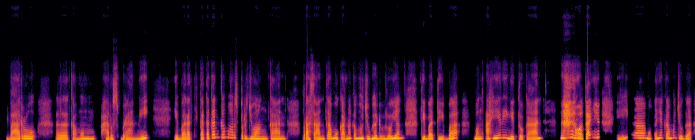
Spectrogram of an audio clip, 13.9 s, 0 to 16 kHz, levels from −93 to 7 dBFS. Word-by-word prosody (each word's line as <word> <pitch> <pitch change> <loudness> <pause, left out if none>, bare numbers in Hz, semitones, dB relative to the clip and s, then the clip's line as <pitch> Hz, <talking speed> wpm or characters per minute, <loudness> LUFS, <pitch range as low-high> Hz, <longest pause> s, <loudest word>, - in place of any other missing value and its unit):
baru, 205 +7 +1 0.4
eee, 175 +1 0
kamu 200 +5 0 0.2
harus 185 -1 -2
berani, 170 -2 -2 0.7
ibarat 175 -2 +1 0.2
kata 175 +7 0
kan 335 +2 0
kamu 340 +1 -7
harus 300 -2 -8
perjuangkan 205 -4 +1 0.4
perasaan 190 -1 +1
kamu 230 +3 +3
karena 180 +6 +1
kamu 230 +2 +4
juga 215 +2 +6
dulu 195 -4 +2
yang 240 +2 +4 0.4
tiba-tiba 195 -2 +1 0.3
mengakhiri 250 +7 +1
gitu 195 -6 0
kan? 175 +7 +2 0.4
Nah 265 +3 +6 0.2
makanya 310 - +1 0.4
iya, 280 - -4 0.2
makanya 225 +5 -1
kamu 245 +4 -2
juga, 205 -5 +1
205 Hz, 120 wpm, -18 LUFS, 185-245 Hz, 0.7 s, juga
